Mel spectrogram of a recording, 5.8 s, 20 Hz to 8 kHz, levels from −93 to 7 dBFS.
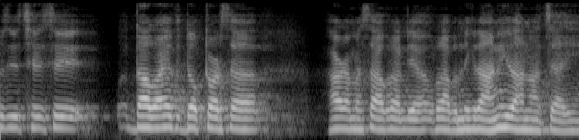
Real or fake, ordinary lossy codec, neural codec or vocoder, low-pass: fake; none; autoencoder, 48 kHz, 32 numbers a frame, DAC-VAE, trained on Japanese speech; 7.2 kHz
